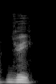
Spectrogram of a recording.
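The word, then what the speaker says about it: duyệt (說): Chữ thuyết, đằng trước không đọc thế, phải đọc là duyệt.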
